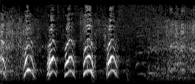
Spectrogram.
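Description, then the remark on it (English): A person imitates a dog with five quick, loud "woof" barks in a steady rhythm, then the voice trails off into quieter background noise. “I am a doggy.”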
